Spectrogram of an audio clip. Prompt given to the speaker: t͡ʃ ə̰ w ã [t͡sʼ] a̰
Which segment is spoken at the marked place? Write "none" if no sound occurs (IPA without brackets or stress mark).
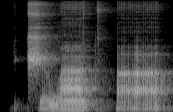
t͡sʼ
